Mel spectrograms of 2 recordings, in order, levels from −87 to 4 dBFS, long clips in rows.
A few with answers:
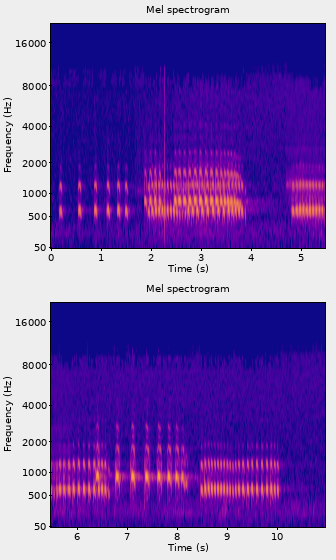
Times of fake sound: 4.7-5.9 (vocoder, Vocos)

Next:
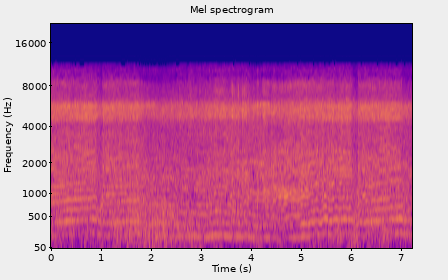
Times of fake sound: 1.8-2.5 (autoencoder, DAC-VAE); 4.0-4.6

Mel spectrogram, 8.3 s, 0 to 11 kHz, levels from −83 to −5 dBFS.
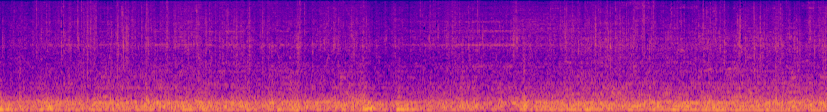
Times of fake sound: none

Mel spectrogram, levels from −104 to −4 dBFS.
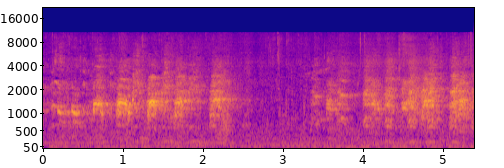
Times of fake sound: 2.2-2.8 (autoencoder, DAC-VAE); 3.7-4.8

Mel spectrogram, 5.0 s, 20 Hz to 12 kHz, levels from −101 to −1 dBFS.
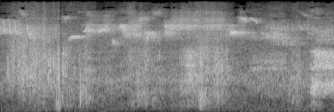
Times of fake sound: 1.3-3.7 (autoencoder, DAC-VAE)

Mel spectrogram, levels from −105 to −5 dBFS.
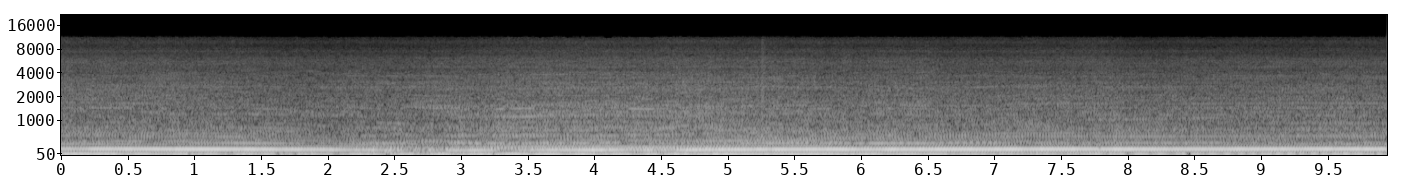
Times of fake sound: none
